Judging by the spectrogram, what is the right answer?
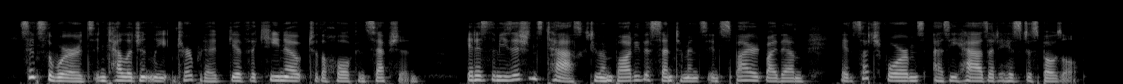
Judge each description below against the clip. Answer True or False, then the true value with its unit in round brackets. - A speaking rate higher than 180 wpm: False (175 wpm)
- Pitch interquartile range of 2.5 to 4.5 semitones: True (3.3 semitones)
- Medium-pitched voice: True (165 Hz)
